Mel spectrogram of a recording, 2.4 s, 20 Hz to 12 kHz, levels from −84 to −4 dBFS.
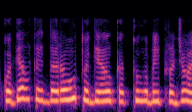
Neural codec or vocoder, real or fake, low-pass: codec, 16 kHz, 2 kbps, FreqCodec, smaller model; fake; 7.2 kHz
